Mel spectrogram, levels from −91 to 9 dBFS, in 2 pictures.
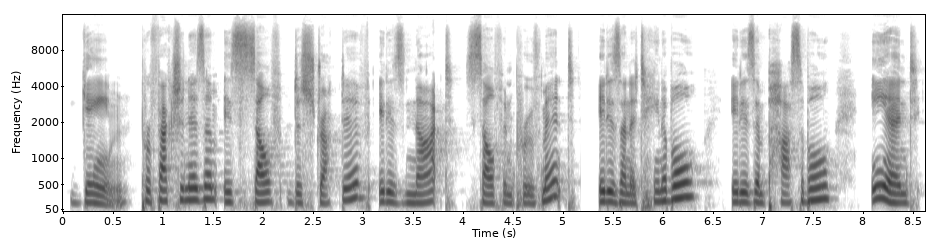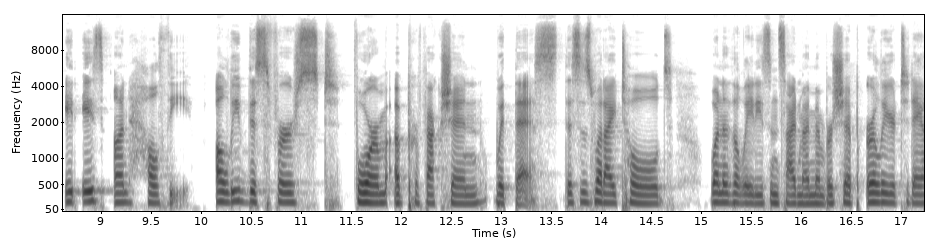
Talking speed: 145 wpm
